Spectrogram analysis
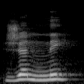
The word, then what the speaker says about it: j'en ai: C'est vraiment comme ça qu'on va le prononcer, je 'n ai. C'est comme un N un peu plus accentué, un petit peu plus long.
